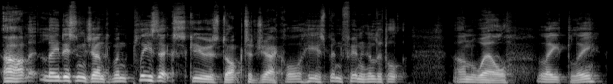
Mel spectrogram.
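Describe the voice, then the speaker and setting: A man playing a paternal, authoritative older Victorian gentleman with a creaky voice, in stage drama style. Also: mid-range voice, normal speed, dry recording, studio quality, natural voice. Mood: stern, concerned.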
